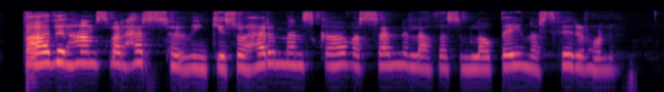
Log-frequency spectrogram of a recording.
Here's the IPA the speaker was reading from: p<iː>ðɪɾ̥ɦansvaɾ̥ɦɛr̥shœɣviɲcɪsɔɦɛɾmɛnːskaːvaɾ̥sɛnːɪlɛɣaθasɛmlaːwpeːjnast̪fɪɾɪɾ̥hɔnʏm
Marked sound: incorrect: aː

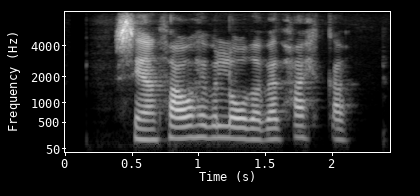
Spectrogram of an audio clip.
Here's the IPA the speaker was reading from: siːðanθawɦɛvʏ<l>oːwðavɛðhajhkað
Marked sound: correct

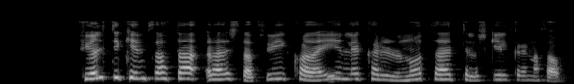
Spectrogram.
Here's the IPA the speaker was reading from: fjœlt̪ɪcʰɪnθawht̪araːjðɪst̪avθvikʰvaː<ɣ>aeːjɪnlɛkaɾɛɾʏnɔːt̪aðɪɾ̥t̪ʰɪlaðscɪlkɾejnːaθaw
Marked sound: incorrect: ð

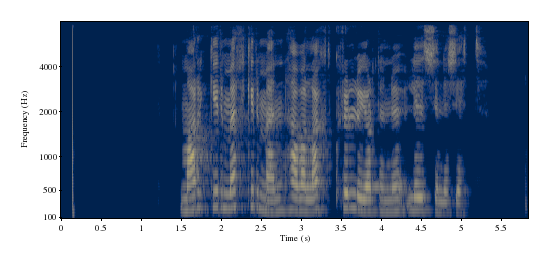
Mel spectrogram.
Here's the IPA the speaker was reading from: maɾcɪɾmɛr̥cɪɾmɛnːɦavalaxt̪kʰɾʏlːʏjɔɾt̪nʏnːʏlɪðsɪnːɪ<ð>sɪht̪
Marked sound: incorrect: none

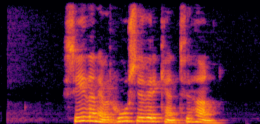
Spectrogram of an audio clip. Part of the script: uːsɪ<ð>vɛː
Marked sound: correct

